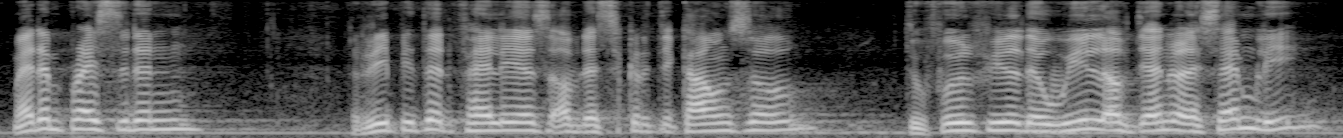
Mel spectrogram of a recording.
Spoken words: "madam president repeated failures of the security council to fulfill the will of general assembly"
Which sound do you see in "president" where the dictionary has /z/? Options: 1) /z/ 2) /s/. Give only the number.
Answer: 2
